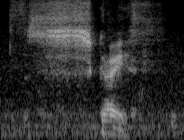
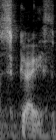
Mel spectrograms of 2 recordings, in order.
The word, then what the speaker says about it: Scythe: And last but certainly not least, I read this, Scythe. I call it Scythe, but the narrator kept pronouncing and not pronouncing the C at all, Scythe.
